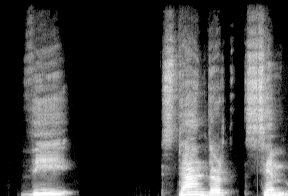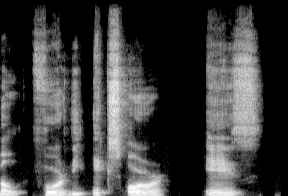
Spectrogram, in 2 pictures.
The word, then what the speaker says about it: XOR: the exclusive-or or simply can be pronounced as an the X or so the X or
